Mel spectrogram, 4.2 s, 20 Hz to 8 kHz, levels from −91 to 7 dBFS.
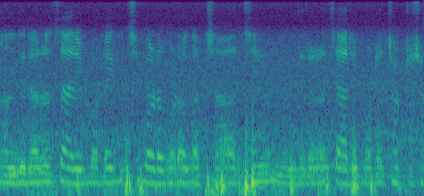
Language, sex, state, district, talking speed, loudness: Odia, female, Odisha, Khordha, 170 wpm, -21 LUFS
